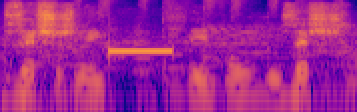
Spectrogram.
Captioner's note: beep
